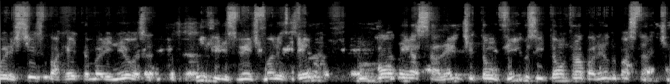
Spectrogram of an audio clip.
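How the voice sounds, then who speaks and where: With noticeable background noise behind him, a high-voiced man talks in very wide pitch swings. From Brazil, countryside (caipira). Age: 70s. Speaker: professor. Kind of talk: lecture. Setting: auditorium with audience. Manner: halting, with fillers.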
